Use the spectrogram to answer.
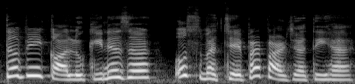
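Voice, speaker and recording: A woman's voice: high voice, very animated, slow, dark tone, dry recording. A woman narrating a scripted children's story.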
